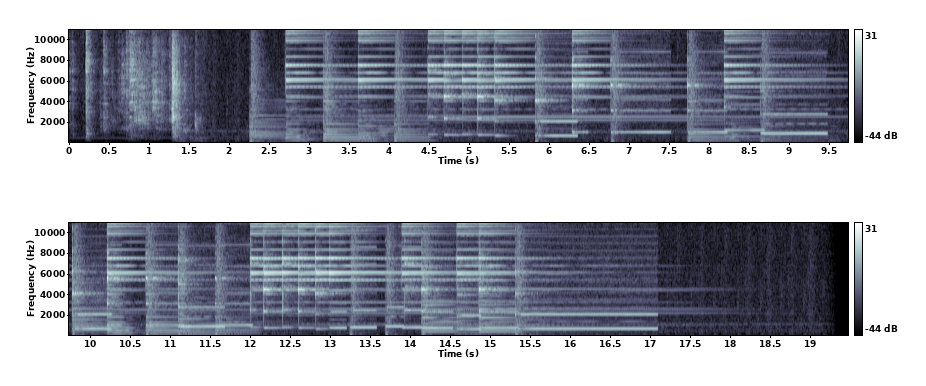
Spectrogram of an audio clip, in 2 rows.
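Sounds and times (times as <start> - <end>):
orchestrion playing: 2.3 - 17.1.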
